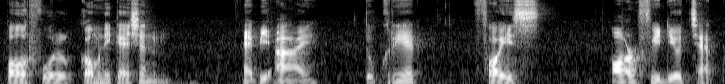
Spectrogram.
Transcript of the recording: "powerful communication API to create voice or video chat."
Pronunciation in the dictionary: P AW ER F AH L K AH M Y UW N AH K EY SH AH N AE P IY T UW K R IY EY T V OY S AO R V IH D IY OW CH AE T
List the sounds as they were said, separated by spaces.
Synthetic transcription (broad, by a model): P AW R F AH L K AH M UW N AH K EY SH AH N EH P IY T UW K R IY EY T F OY S AO R F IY D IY OW CH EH T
